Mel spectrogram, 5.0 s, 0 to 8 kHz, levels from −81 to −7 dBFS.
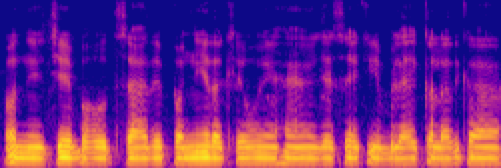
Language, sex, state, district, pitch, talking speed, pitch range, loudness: Hindi, male, Bihar, West Champaran, 95 Hz, 145 wpm, 95-100 Hz, -17 LUFS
